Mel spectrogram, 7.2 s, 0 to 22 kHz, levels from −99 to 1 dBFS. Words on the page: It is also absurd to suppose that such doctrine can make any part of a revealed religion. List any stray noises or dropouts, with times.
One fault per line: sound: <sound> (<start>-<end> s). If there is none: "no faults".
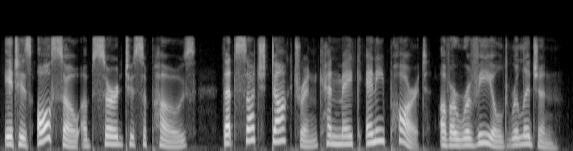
no faults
